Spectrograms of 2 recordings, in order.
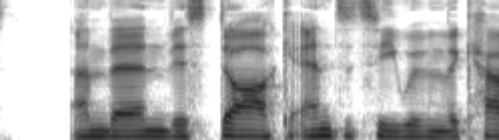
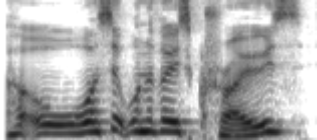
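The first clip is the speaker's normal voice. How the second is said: put-on higher, annoyed kid voice; grumbling friend; 8 semitones higher than usual. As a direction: complain about the noisy crows.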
